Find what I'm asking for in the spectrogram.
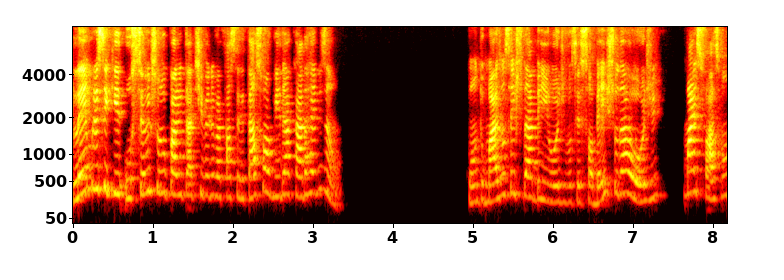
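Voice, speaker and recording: At a very fast pace, a woman with a high pitch speaks with lively intonation. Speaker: exam preparation mentor. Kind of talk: online lecture. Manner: animated.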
